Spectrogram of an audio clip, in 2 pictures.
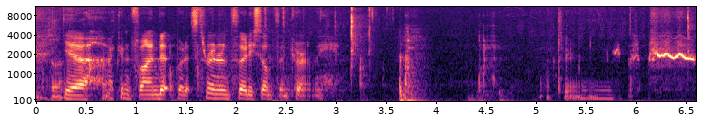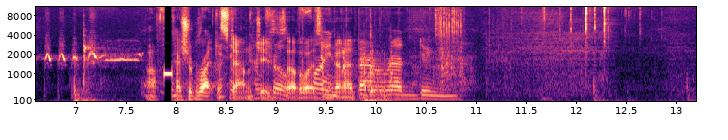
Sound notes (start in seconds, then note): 6.2 whistle of finding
